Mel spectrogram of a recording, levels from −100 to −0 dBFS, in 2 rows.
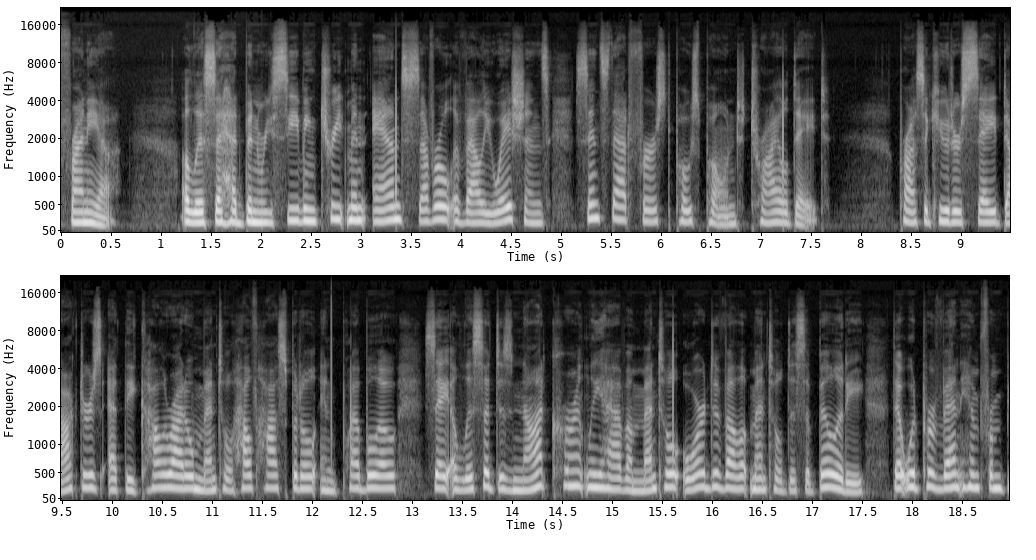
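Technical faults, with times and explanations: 2.01 s, microphone volume stepped down. Just after "had been", the speech and background drop together by about 4 dB in one step. The step is sudden, not a fade. The likely cause is call software lowering the microphone input because it judged it too loud.
3.35 s, 7.22 s, 12.19 to 12.41 s and 15.61 s, loud pop. Single sharp pops sit just before "several evaluations since that" and just after "since that first postponed". A double pop falls at 12.19 to 12.41 s. Each stands well above the speech, which continues underneath. The likely cause is a sudden voltage pulse from a plug, switch, static or driver glitch.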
